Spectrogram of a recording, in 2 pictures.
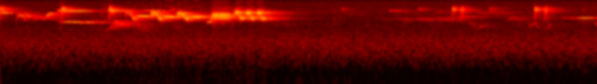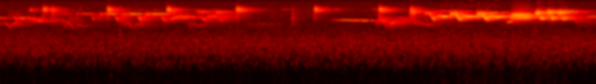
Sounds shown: Brown Creeper song, Hermit Thrush song, warbler song, unidentified bird chip note, Western Tanager song

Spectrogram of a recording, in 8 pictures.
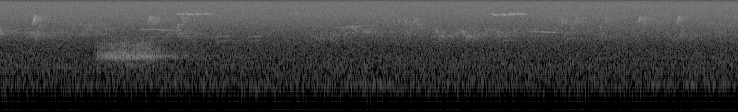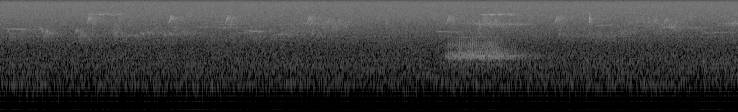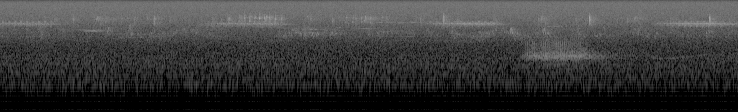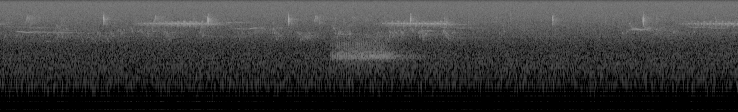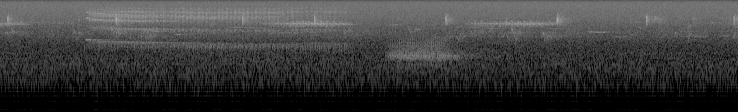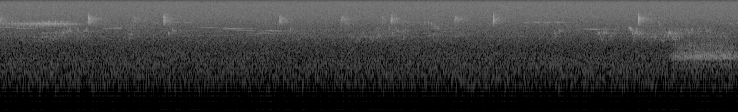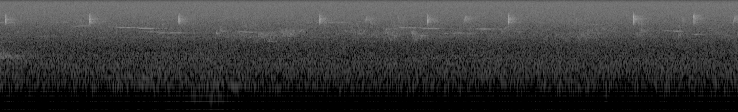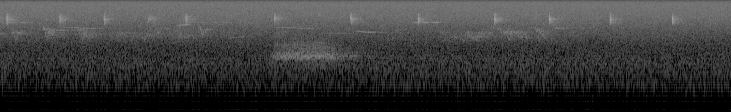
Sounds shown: unidentified bird chip note, Brown Creeper call, Hermit Thrush song, Western Tanager song, Warbling Vireo song, Red-breasted Nuthatch song, Dark-eyed Junco call, Mountain Chickadee song, Western Tanager call, woodpecker drumming, unidentified sound, warbler song, Douglas squirrel rattle, Hammond's Flycatcher song, Dark-eyed Junco song

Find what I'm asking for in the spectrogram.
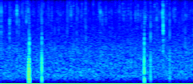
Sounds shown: rain

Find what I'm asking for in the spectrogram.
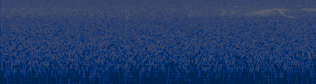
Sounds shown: Pine Siskin song, Golden-crowned Kinglet song, Pine Siskin call

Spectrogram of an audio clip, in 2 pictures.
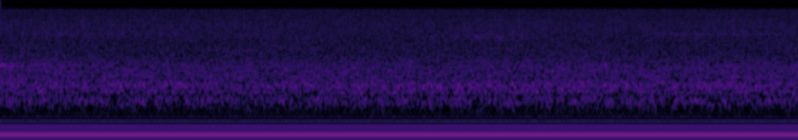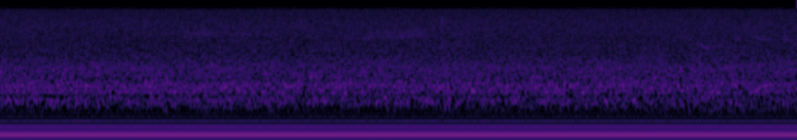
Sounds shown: warbler song

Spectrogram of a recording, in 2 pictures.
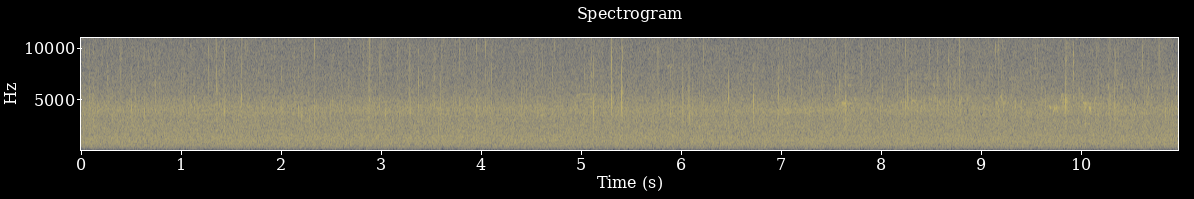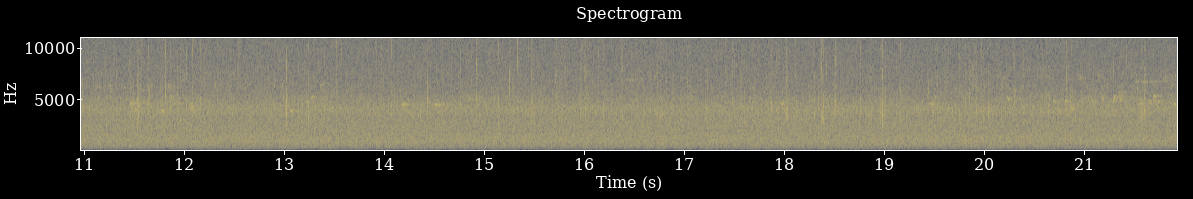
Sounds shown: American Robin call, Brown Creeper call, rain, Pacific Wren song

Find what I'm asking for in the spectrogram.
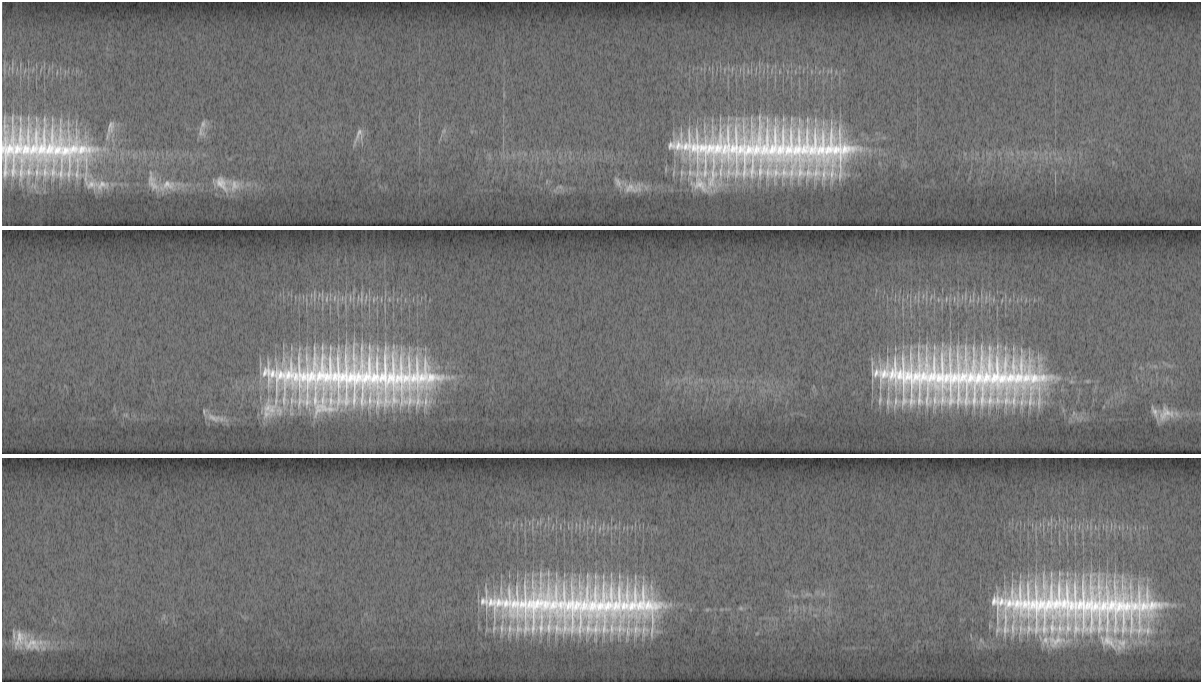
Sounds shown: Red-breasted Nuthatch song, Dark-eyed Junco song, warbler song, Western Tanager song, unidentified bird chip note

